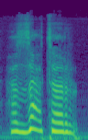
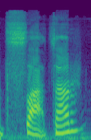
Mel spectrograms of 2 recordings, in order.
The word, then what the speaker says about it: الزعتر: الزعتر نبتة عطرية وهي موجودة في المغرب، طبعا هناك من ينطقها الصحتر أو بالصاد الصعتر، وهو نبات عشبي ينمو بشكل عفوي.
